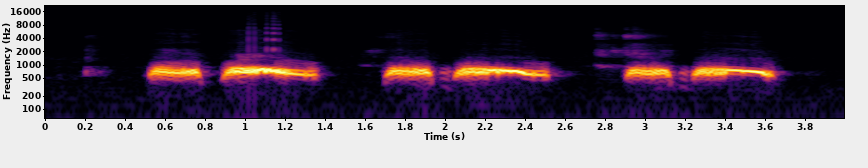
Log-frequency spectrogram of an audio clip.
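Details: Decoy spotted dove cooing in the morning in the thúc and chiêu calling styles: three phrases, each a short low hoarse coo followed by a longer wavering coo that slides downward, with a faint chirp in between.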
